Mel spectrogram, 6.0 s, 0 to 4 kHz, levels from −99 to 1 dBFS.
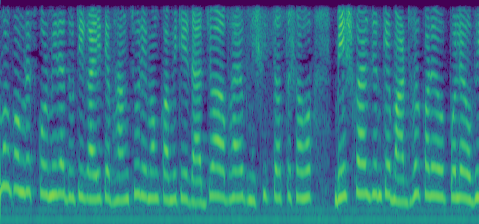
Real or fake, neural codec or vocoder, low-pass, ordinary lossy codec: real; none; 3.6 kHz; none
